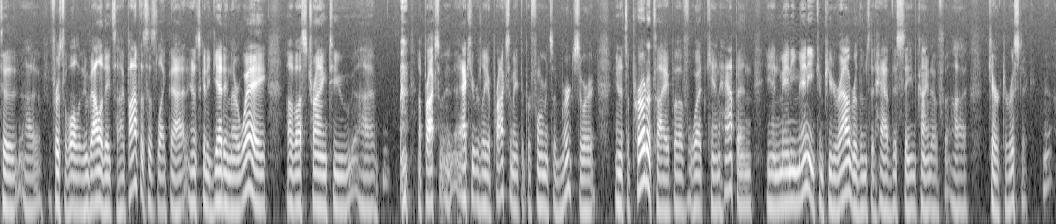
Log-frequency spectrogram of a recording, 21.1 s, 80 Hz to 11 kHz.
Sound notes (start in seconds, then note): 8.0 cough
